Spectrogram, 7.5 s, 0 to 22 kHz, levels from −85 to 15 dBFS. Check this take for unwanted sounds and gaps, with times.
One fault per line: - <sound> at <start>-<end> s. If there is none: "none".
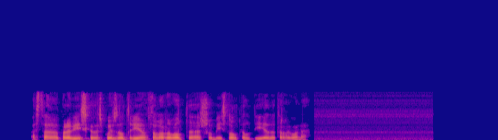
none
